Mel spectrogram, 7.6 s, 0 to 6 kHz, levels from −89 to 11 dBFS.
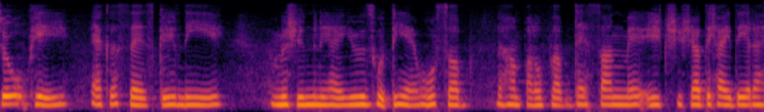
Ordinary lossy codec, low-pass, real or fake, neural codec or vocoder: none; 5.4 kHz; fake; codec, 16 kHz, 0.5 kbps, X-Codec, HuBERT features, trained on LibriSpeech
